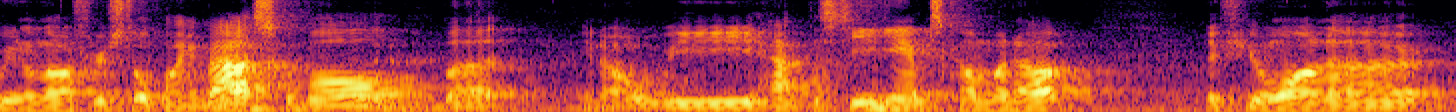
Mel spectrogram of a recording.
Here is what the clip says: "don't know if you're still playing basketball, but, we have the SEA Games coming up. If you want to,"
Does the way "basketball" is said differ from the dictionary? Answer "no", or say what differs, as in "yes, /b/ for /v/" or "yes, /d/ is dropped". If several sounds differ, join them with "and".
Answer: no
